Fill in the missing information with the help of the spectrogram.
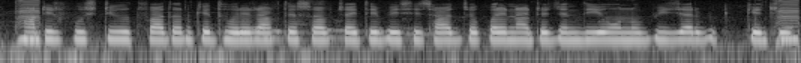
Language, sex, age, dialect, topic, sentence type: Bengali, female, 18-24, Western, agriculture, statement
